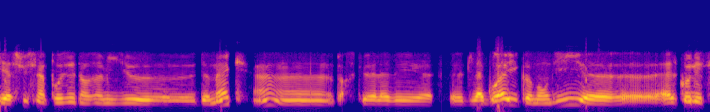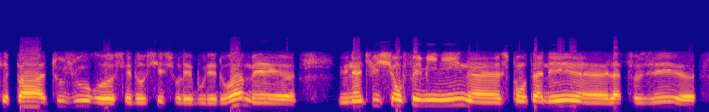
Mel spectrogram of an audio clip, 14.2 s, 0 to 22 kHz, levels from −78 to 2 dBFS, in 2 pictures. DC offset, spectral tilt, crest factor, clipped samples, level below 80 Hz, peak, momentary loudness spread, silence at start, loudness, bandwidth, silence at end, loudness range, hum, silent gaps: under 0.1%; -6.5 dB/octave; 12 dB; under 0.1%; -64 dBFS; -2 dBFS; 11 LU; 0 s; -14 LUFS; 5.6 kHz; 0.15 s; 6 LU; none; none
